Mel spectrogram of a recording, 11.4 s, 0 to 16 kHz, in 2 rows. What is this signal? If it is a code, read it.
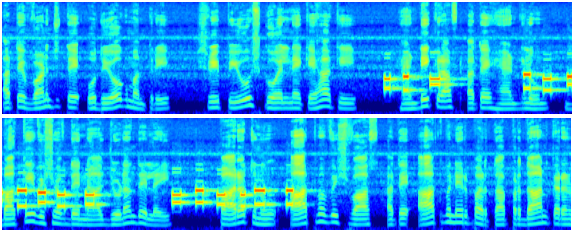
DTMF, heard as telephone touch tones, dialled by hand, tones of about 70 ms, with room echo and speech in Punjabi. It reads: 42* 6103814 794166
